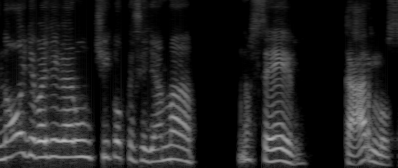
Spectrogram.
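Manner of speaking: normal talking voice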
